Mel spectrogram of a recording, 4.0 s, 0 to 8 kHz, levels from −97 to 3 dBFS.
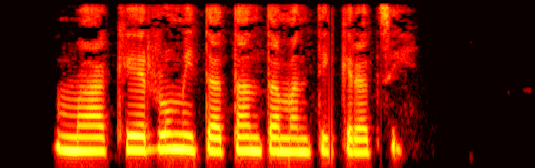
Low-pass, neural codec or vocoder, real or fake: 7.2 kHz; none; real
